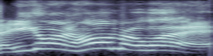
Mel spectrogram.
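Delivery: calling through the door, a retold shout; teasing call out. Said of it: "He goes".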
